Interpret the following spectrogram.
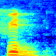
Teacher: Alif lam syamsiah di sini. Lamnya tidak dibunyikan. Jangan baca fil tapi fid.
